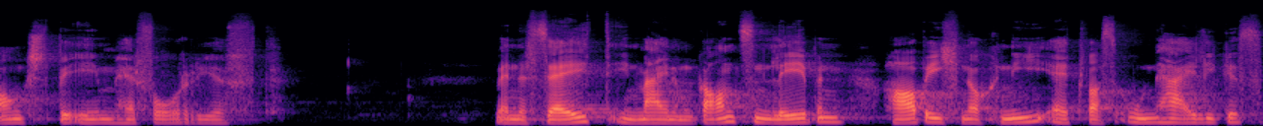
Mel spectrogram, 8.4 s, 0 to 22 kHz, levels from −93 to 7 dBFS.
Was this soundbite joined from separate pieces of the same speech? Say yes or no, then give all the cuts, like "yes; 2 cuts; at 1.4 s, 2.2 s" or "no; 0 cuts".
no; 0 cuts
